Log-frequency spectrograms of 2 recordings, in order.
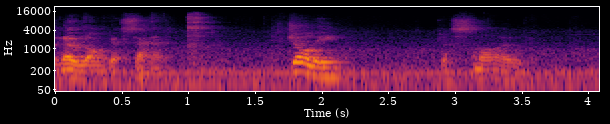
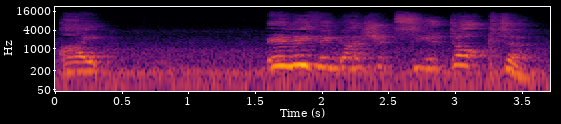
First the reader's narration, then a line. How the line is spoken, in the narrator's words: Johnny rasped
